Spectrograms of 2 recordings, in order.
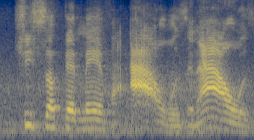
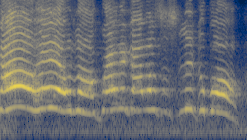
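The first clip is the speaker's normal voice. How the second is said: put-on excited kids. Grandkids thrilled at granny's Snicker bar, high squeal. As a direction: squeal like kids spotting candy.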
